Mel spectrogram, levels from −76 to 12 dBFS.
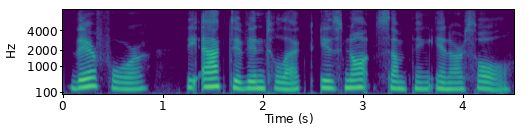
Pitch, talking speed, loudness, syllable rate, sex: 200 Hz, 135 wpm, -19 LUFS, 4.8 syllables/s, female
